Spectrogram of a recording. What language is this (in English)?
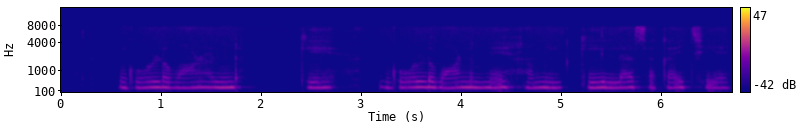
Maithili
